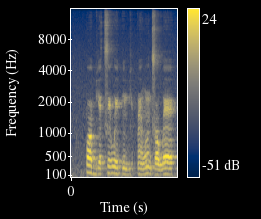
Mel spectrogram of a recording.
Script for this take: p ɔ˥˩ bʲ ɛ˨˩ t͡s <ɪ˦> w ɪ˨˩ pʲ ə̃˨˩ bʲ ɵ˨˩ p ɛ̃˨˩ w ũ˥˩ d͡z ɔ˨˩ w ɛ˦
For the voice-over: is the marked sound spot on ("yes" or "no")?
yes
